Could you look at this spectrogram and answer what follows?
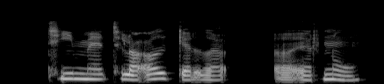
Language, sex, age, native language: Icelandic, female, 10, Icelandic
